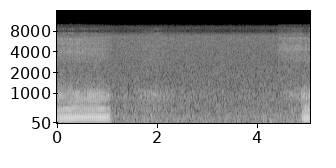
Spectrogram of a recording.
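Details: French bulldog napping on a couch, snoring loudly: a rough, buzzing, low inhaled snore lasting about a second, a quiet pause of steady breath noise, then the next snore starting.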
